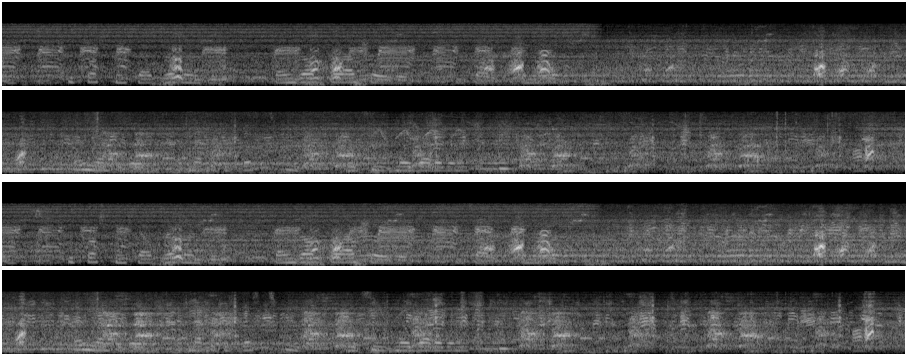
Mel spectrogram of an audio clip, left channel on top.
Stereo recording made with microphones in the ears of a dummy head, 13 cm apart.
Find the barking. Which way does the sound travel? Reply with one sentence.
You can hear the barking move to the right.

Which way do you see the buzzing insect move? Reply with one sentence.
You can hear the buzzing insect go from the right side to the left.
